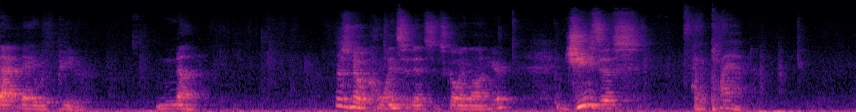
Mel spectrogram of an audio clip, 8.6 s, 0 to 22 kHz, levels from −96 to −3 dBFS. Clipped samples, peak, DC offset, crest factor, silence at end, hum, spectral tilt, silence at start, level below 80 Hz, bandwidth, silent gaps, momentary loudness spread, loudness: under 0.1%; -20 dBFS; under 0.1%; 20 dB; 0 s; none; -5.5 dB/octave; 0 s; -58 dBFS; 17 kHz; none; 25 LU; -39 LUFS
